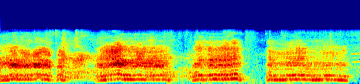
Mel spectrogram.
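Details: A dog playing with a rope lets out continuous gravelly growls in four drawn-out bursts separated by short breaths, harsh and low with slight pitch wavering.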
